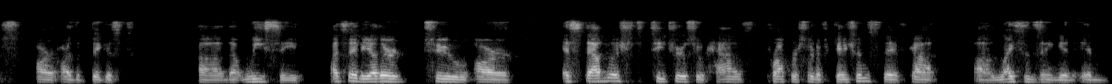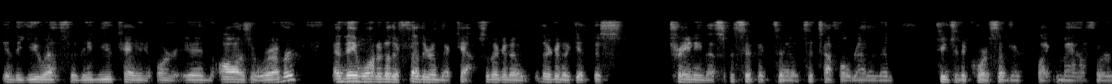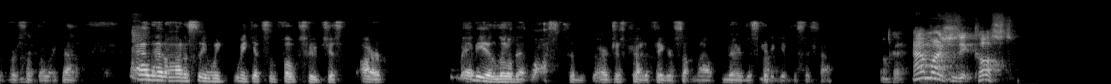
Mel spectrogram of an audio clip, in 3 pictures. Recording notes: over the wonders of Zoom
